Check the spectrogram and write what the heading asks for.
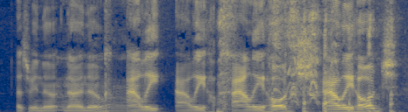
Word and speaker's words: Hodeg: As we speak, the first stage has been run off and won by Álvaro Hodeg. – Álvaro Hodge. – Well, a timely intervention there from the pronunciation police.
